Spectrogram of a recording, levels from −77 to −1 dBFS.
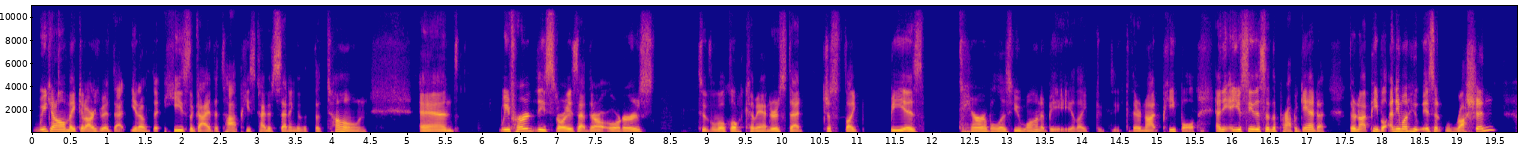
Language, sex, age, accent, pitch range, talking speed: English, male, 30-49, American, 115-155 Hz, 190 wpm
